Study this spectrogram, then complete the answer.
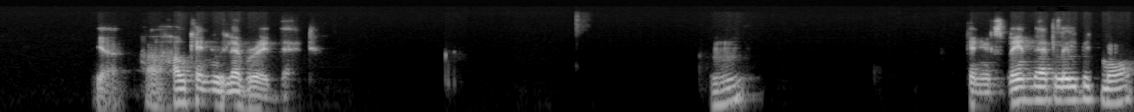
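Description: A man speaks calmly and slowly, close by, with pauses.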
